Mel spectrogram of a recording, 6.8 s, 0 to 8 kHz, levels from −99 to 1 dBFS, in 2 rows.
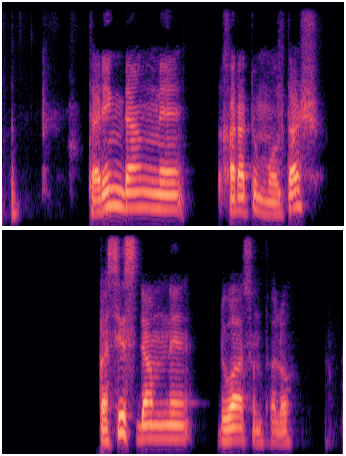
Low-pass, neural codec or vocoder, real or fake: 7.2 kHz; codec, 16 kHz in and 24 kHz out, 1 kbps, XY-Tokenizer; fake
